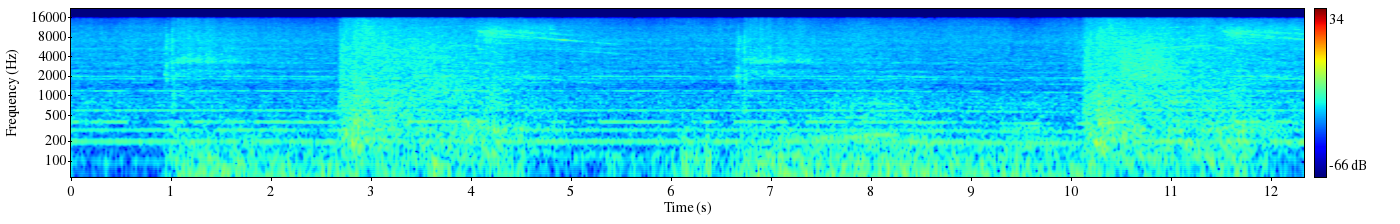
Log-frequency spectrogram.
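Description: A motorbike engine drones steadily at speed.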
